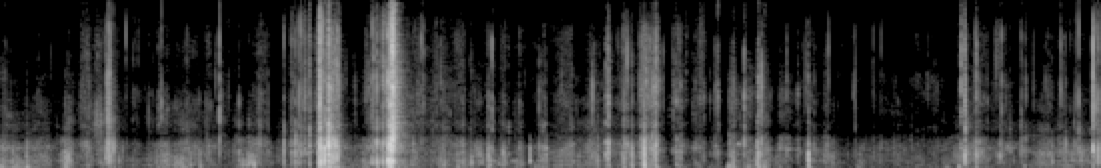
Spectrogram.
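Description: Duct tape being peeled and torn off a tightly wrapped parcel: continuous crinkling and crackling of the tape, with sharper rips scattered through and two louder sharp sounds about two and a half and three seconds in.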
